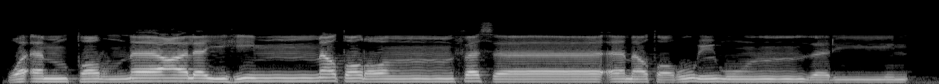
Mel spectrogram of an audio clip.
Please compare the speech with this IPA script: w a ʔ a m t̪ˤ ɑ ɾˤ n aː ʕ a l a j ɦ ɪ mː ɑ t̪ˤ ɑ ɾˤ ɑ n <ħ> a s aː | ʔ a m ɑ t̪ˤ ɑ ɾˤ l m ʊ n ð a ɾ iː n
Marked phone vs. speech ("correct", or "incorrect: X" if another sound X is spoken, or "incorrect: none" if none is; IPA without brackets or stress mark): incorrect: f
